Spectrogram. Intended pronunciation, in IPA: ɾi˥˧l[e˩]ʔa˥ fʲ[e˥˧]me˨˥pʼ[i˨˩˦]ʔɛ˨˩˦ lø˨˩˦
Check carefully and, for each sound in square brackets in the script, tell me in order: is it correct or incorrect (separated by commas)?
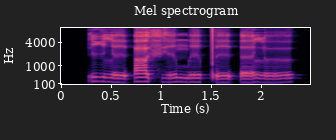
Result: correct, incorrect, incorrect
